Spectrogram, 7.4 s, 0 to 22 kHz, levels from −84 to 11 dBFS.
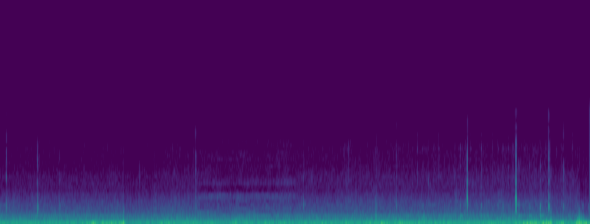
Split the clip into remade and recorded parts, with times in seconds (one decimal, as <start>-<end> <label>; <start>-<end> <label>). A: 0.0-2.5 recorded; 2.5-3.7 remade; 3.7-7.4 recorded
